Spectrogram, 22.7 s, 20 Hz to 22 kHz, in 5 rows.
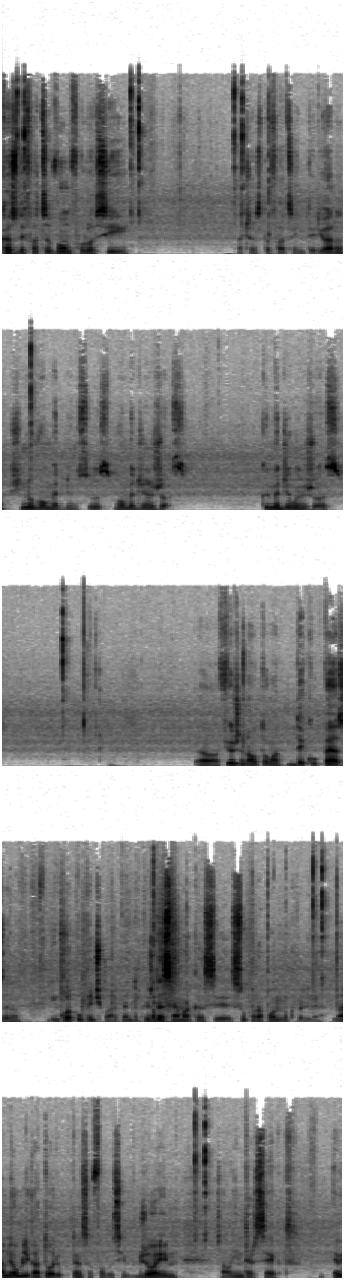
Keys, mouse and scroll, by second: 0.3 click, 18.0 click, 20.9 click.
